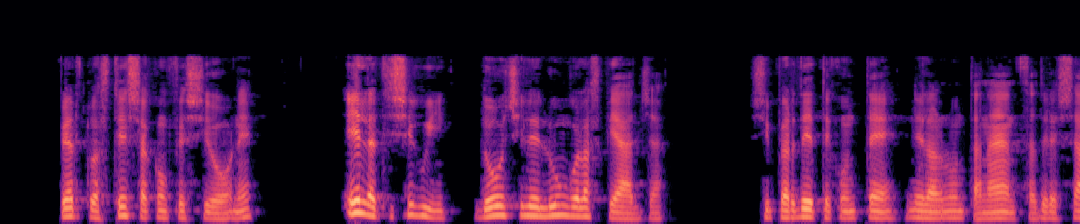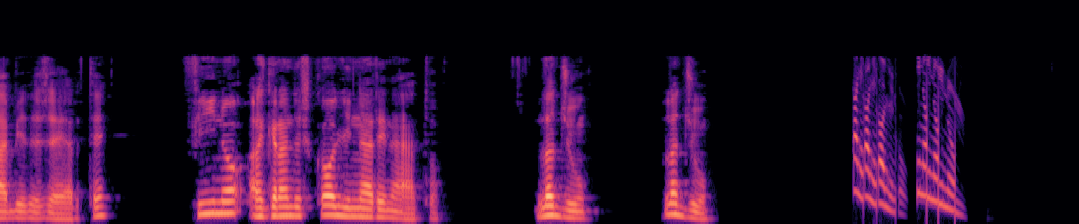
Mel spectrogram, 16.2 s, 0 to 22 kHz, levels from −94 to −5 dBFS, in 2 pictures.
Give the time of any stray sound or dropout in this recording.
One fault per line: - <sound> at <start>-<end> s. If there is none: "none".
- chirp at 14.5-15.4 s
